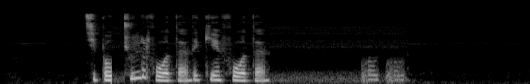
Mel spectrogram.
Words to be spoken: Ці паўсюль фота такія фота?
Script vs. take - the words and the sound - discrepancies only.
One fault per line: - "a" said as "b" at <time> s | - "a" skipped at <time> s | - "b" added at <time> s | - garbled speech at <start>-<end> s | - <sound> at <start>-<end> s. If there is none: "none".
- dropout at 1.1-1.2 s
- laugh at 3.6-4.1 s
